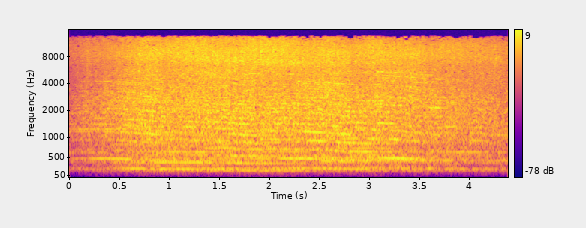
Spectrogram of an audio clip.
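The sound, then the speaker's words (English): Go-kart engines racing around a track at Watergrass Hill, Cork, forming a loud, steady buzzing drone that holds throughout and fades slightly at the end, with no talk. “Nicole gets on with it at go-kart tracks around Ireland, like this one in Watergrass Hill, Cork.”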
